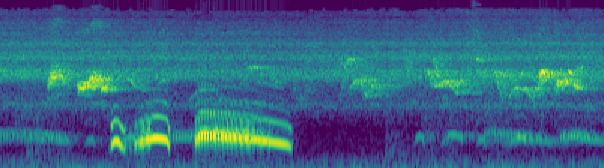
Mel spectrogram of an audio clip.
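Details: Spotted dove singing the 'thổ đồng' style to excite other doves. A crisp phrase of two short coos and a longer, falling hollow note is followed by soft muttered cooing, with faint high bird chirps behind.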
